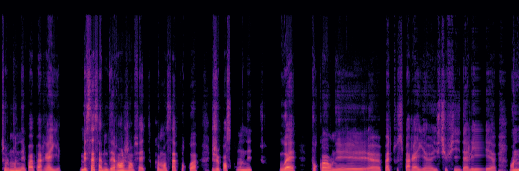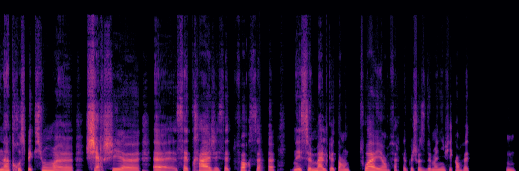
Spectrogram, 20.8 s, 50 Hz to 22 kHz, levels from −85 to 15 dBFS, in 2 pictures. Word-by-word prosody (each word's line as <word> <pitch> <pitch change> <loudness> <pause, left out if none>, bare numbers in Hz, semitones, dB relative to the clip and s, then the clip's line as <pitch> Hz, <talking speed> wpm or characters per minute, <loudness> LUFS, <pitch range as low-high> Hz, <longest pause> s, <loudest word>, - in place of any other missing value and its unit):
tout 160 - -4
le 145 - -4
monde 180 +3 -1
n'est 145 -2 -2
pas 150 +2 +1
pareil». 135 - 0 0.4
Mais 145 +1 +4
ça, 255 - +4
ça 200 -6 +1
me 145 -2 -2
dérange, 165 +7 +3
en 145 -2 +1
fait. 140 +1 -4 0.2
Comment 155 +4 -2
ça? 175 +2 +1
Pourquoi? 165 -2 -2 0.3
Je 130 +1 +1
pense 165 +3 -1
qu'on 125 -2 -4
est 120 -1 -3 0.3
to 145 - -10
ouais! 155 +1 +6 0.3
Pourquoi 180 +5 +1
on 155 - -2
n'est, 130 0 -1
heu, 125 +1 -1
pas 135 -1 0
tous 140 +1 -14
pareils? 145 +1 -1
Heu, 110 0 -5
il 115 - -6
suffit 140 +5 -6
d'aller, 130 +1 -3
heu, 125 -7 -3 0.3
en 140 +1 +1
introspection, 175 +1 -1
heu, 125 -2 +1 0.3
chercher, 180 -1 +6
heu, 140 -2 +2 0.3
heu, 85 +1 +3
cette 150 0 -1
rage 175 -3 +5
et 145 - -5
cette 140 0 -6
force 190 -4 0 0.8
et 135 +1 +2
ce 150 - 0
mal 180 +3 +3
que 150 - -3
tu 135 - -5
as - - +3
en 140 +1 -3 0.2
toi 230 -4 +6
et 130 -2 0
en 125 -1 -3
faire 150 +3 -12
quelque 145 0 -8
chose 155 0 -7
de 135 - -5
magnifique, 140 +5 -6
en 155 -3 -3
fait. 150 -1 -6 0.7
Mmh. 145 -2 -7
145 Hz, 180 wpm, -23 LUFS, 130-160 Hz, 0.8 s, ouais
